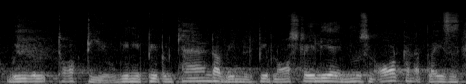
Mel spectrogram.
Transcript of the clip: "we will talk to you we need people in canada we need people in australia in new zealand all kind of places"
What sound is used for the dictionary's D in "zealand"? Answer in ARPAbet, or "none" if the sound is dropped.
none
